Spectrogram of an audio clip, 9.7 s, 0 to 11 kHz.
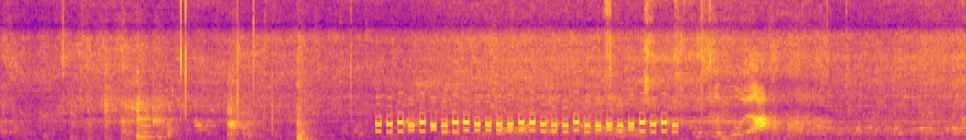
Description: DTMF, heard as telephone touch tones, dialled by machine, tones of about 50 ms, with the noise of a cafe. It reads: 52676*1398880995419170406261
